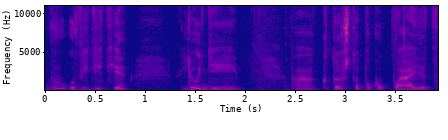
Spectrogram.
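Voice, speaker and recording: Her voice is fairly low and dark, mellow in tone, and this woman's intonation is lively. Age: 60s. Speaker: direct sales distributor running a service centre. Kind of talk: live stream sales talk. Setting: live stream. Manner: halting; soft-spoken. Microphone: too quiet.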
